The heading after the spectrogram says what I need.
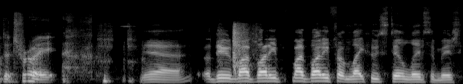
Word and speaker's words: Detroit: It's not Detroit, it's Detroit.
